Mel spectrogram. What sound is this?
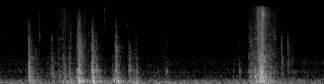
Trash can lid; openclose
Opening and closing a foot pedal trash can
trash-can, lid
